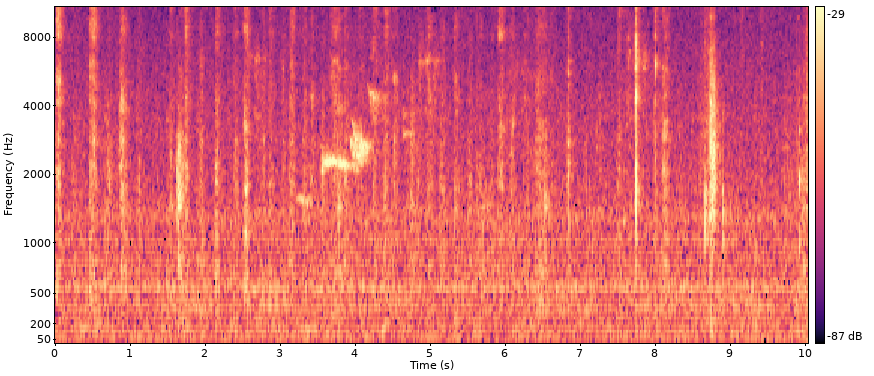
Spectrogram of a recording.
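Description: Faint, irregular short scrapes of a steel needle file worked through the bore of a 3D-printed plastic gear, shaving down a ridge left where the printed filament sagged. A brief faint chirp comes about halfway through.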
